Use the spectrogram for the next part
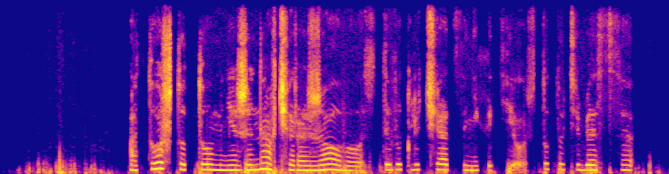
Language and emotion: Russian, neutral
